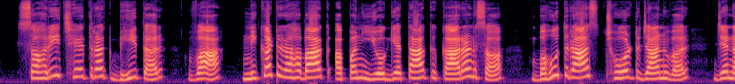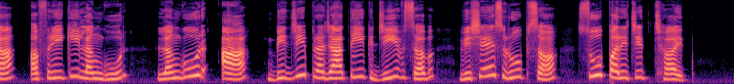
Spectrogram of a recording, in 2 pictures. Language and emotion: Maithili, neutral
